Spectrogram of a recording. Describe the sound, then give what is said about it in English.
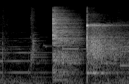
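Two bright, ringing clinks of nearly empty drinking glasses tapped together in a toast, fairly loud, each leaving a thin hollow ring that fades slowly. “They sound empty, very empty, because they are.”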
